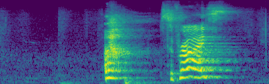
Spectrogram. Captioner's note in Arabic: تضحك ليزيت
